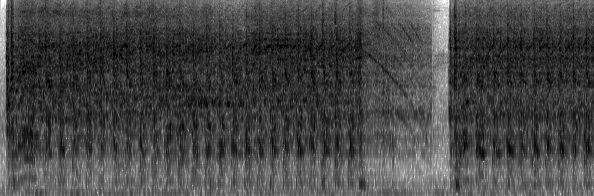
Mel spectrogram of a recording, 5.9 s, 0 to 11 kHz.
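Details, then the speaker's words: Lada VAZ 2103 petrol engine starting and idling with loud metallic rattle from engine bay after a 120 km/h run; owner suspects broken chain tensioner and slack timing chain, rpm-dependent, better above 2,500 rpm. "then we started to slow down a bit and we hear the really weird noise that isn't supposed to come from the engine bay lovely rattle"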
